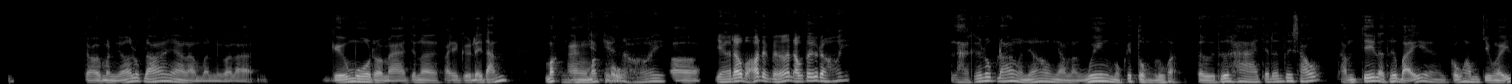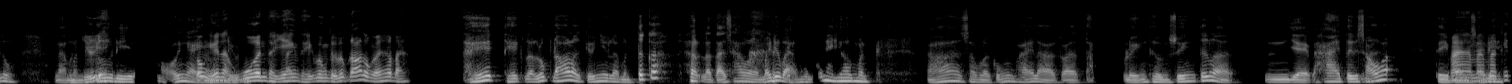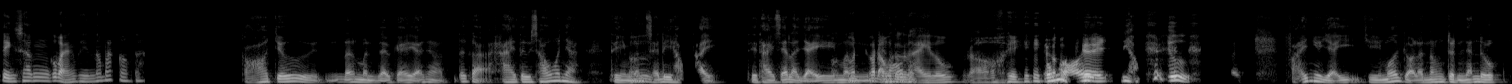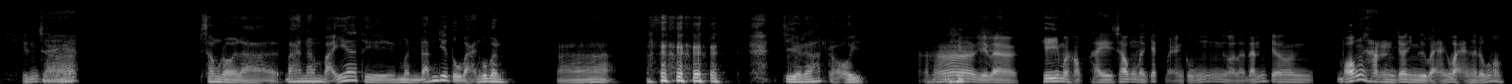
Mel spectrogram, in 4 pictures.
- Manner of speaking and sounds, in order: other noise; other background noise; chuckle; laugh; laugh; laughing while speaking: "OK"; laugh; laugh; laughing while speaking: "ừm"
- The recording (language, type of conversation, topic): Vietnamese, podcast, Bạn có sở thích nào khiến thời gian trôi thật nhanh không?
